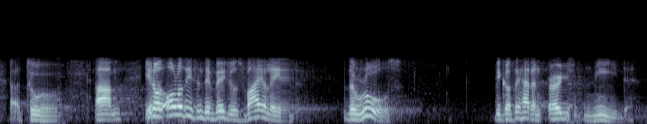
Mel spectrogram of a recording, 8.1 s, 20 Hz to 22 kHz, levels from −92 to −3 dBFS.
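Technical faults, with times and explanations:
Throughout, iLBC codec: the sound is thin and narrowband, held between about 150 Hz and 3.4 kHz, with a slightly rough, synthetic edge. iLBC codes each frame's excitation independently, and the texture fits its 15.2 kbps mode with 20 ms frames.
0.52–0.83 s, 3.52–3.63 s, 5.28–5.47 s, 7.04–7.30 s, lost iLBC frames: brief held, buzzy vowel-like smears follow "uh to", "the rules" and "because they had an". The decoder repeated the last pitch cycle with noise, covering 300, 100, 140 and 180 ms of loss, the later two scattered in runs of about 70 ms at most.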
